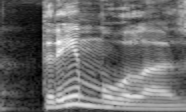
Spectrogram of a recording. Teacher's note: palavra proparoxítona Olha a sílaba tônica é a antepenúltima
